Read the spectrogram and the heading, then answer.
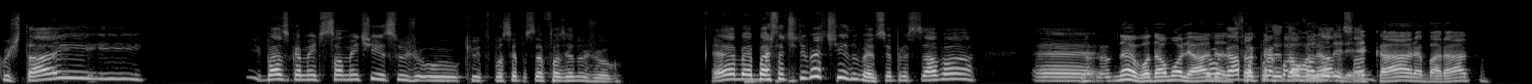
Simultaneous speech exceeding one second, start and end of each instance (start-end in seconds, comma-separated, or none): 11.9-13.8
